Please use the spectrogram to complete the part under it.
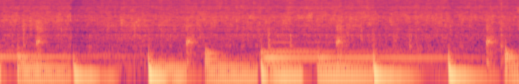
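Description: Food fries in a pan with a continuous loud sizzle, punctuated by periodic scraping and clattering thumps as it is stirred, close up and with no talk.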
